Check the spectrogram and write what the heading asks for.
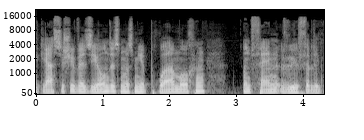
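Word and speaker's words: mirepoix: Mir Poir oder wie? – Mir Poir. – Mir Poir. Mhm. Was ist das? – Feinwürfelig. – Mir, wie schreibt man das? – Das ist Französisch.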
